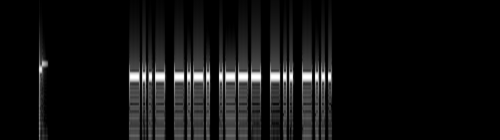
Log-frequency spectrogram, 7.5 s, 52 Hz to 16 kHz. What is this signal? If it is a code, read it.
Morse code, heard as a keyed tone, about 25 wpm, 700 Hz. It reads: XCJDB
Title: Code Groups - 5 Letters - 25wpm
